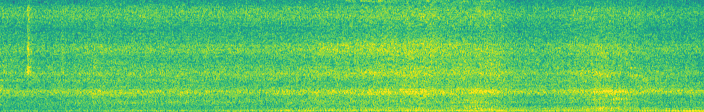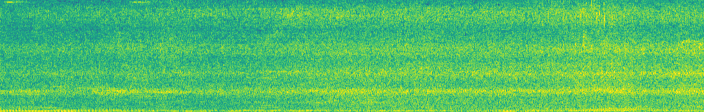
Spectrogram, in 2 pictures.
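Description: Cars drive past close by with a whoosh.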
